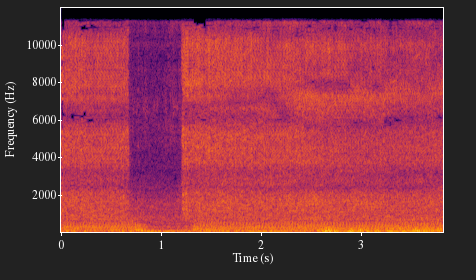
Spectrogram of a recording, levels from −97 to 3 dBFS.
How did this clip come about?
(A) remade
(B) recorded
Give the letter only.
A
